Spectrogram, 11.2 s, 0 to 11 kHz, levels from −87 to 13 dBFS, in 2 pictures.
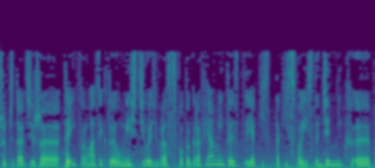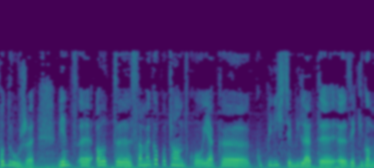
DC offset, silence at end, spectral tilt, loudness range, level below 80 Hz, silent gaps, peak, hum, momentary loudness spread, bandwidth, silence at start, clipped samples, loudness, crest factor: under 0.1%; 0 s; -6 dB/octave; 2 LU; -36 dBFS; none; -2 dBFS; none; 6 LU; 8 kHz; 0 s; under 0.1%; -20 LUFS; 16 dB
